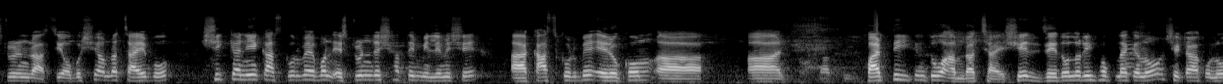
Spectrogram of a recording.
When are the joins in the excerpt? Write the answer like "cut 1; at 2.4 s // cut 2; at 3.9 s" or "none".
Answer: none

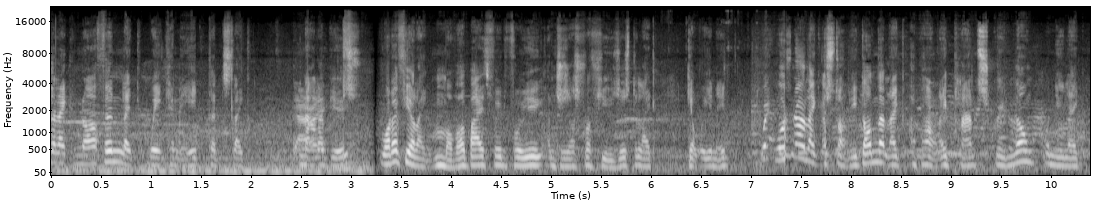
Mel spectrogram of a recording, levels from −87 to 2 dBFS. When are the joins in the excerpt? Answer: cut 1; at 3.2 s // cut 2; at 6.9 s

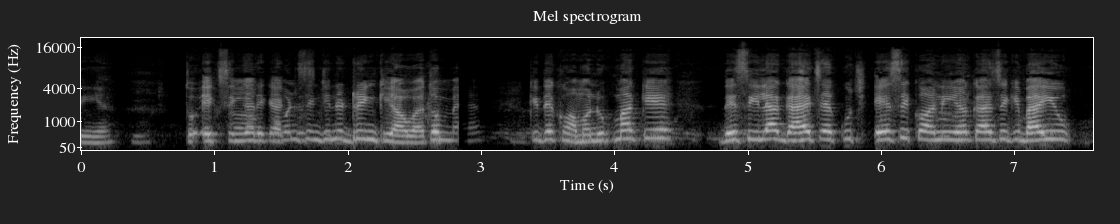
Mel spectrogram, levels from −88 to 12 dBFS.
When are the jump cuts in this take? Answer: cut 1; at 1.6 s // cut 2; at 2.8 s

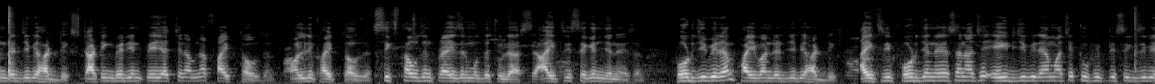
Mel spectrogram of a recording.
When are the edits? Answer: cut 1; at 3.8 s // cut 2; at 8.6 s

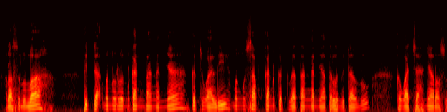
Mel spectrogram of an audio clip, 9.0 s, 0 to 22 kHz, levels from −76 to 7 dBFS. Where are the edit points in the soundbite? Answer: none

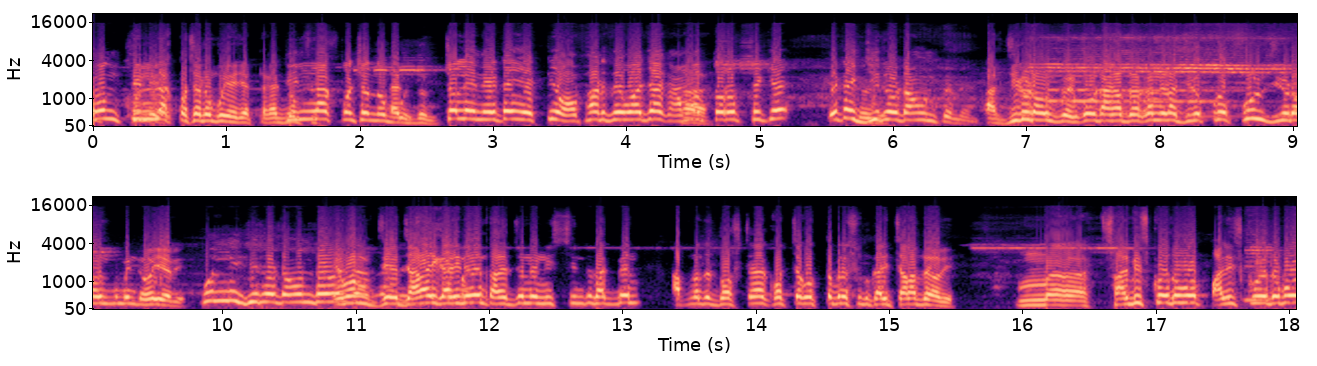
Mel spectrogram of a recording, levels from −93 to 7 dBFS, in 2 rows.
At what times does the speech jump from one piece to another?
none

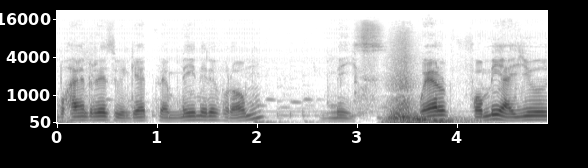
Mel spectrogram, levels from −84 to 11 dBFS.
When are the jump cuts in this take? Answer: cut 1; at 3.4 s

